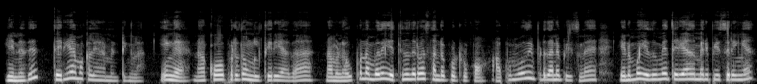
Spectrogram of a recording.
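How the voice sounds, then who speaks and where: A quick-tempered young wife in a cartoon who flares up at any teasing, voiced by a woman. She speaks extremely fast and sharply. The sound is dry and close. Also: mid-range voice, fairly even intonation, dry recording, close to an everyday voice. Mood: complaining. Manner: huffy, sharp-tongued. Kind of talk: cartoon voice acting.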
